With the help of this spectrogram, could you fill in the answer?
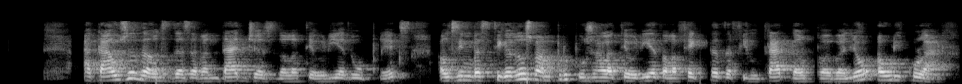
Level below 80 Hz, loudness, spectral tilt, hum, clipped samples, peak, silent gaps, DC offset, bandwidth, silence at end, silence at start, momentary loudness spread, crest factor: -62 dBFS; -17 LUFS; -3 dB/octave; none; under 0.1%; 0 dBFS; none; under 0.1%; 8.2 kHz; 0.1 s; 0.45 s; 10 LU; 16 dB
